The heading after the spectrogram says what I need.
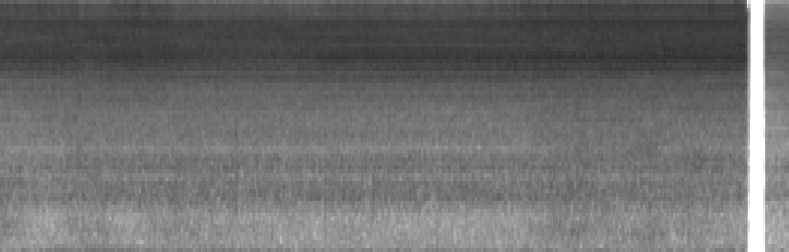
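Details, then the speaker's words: Slowly leaking tire with very small puncture: steady high airy hiss with no engine, constant level, air blowing out before plug repair. "just so you can see air is really blowing right now okay i don't know if you can hear that but it's blowing pretty good"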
